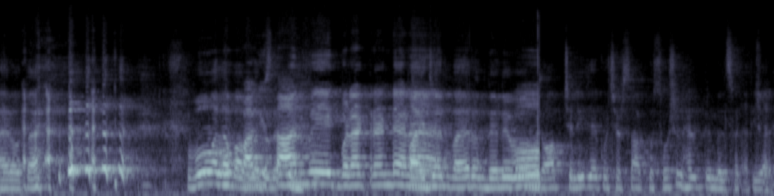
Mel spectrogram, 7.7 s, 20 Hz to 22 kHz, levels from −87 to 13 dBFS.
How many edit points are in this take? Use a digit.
1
